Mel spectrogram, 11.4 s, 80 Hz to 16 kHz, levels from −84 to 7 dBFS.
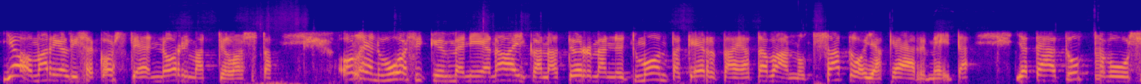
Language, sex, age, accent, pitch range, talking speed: Finnish, female, 60-79, native, 190-255 Hz, 90 wpm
